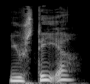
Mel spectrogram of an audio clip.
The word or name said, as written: justere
